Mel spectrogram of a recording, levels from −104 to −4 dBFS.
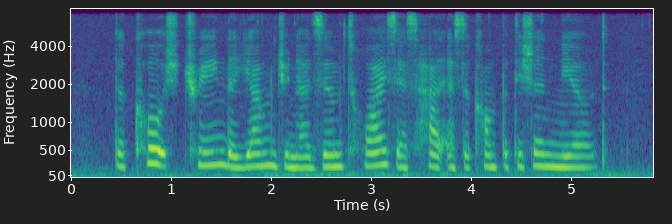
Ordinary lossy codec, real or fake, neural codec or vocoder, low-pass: none; real; none; 7.2 kHz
